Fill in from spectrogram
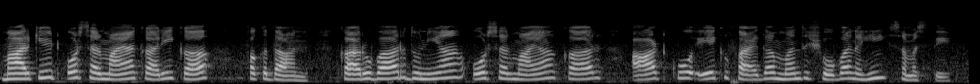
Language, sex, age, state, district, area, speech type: Urdu, female, 18-30, Delhi, New Delhi, urban, spontaneous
